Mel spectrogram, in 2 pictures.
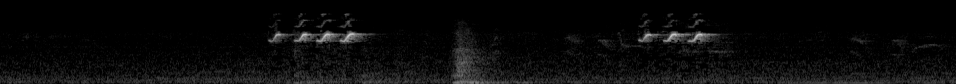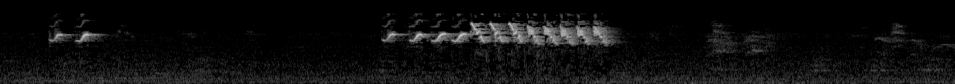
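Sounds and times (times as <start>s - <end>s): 
double-collared seedeater tutor song: 2.6s - 3.8s, 4.9s - 7.4s, 8.0s - 12.3s, 13.4s - 19.0s.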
